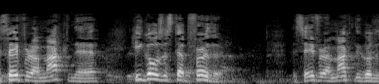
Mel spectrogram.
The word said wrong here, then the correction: Sefer HaMikne: a step, Sefer HaMikne really should be pronounced.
